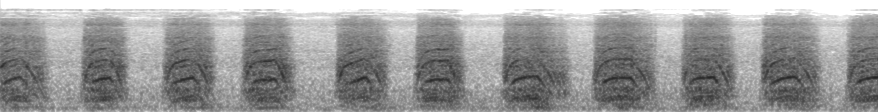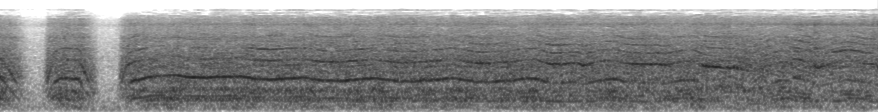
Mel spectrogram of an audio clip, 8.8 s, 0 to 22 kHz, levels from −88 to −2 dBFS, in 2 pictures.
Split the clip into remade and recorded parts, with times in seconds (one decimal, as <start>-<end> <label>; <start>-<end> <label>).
0.0-2.8 remade; 2.8-4.4 recorded; 4.4-5.2 remade; 5.2-5.9 recorded; 5.9-8.8 remade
